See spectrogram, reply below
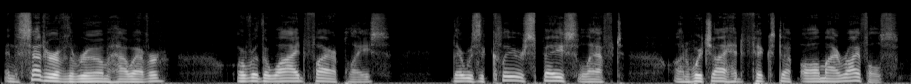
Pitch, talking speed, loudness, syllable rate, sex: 140 Hz, 170 wpm, -18 LUFS, 5.2 syllables/s, male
